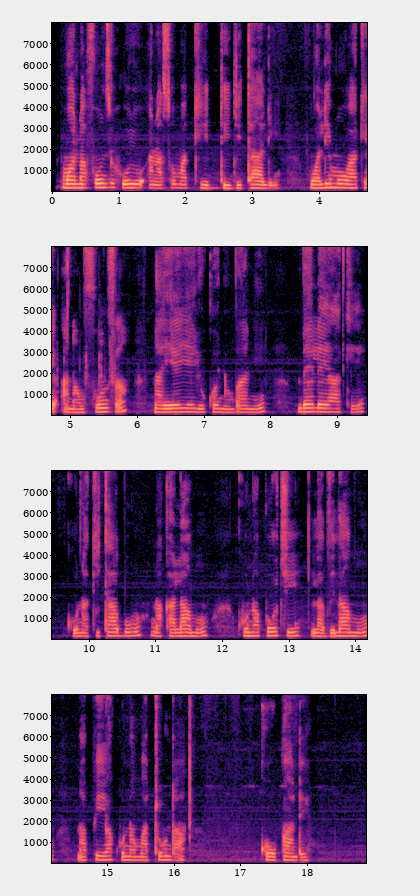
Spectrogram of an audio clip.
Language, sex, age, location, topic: Swahili, female, 25-35, Nairobi, education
